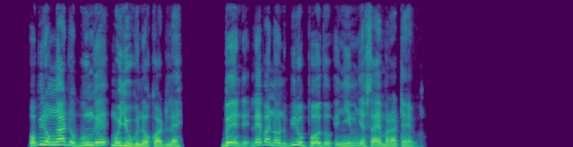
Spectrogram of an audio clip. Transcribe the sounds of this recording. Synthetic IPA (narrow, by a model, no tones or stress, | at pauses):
obiɾoŋadɔbuŋɡemojuɡnokɔdlɛ | bendelɛbanɔnbiɾopod̪oʔeɲimɲasajemaɾatɛ̰ɡɔ̰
